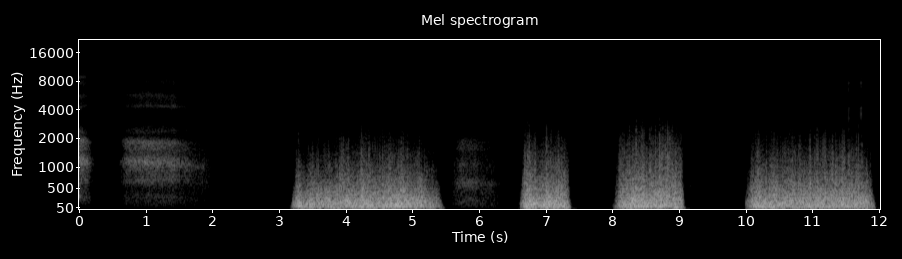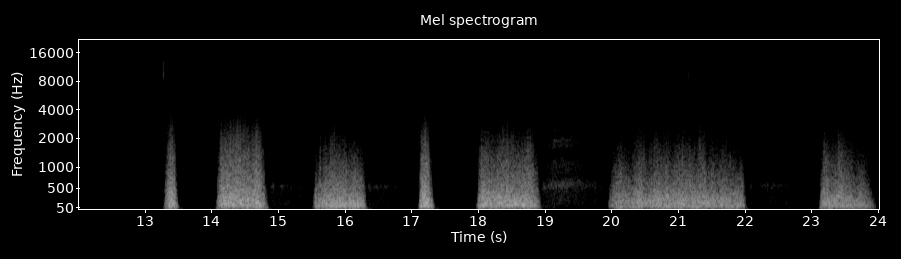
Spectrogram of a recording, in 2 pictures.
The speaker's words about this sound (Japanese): 左耳を温めるように優しく吐息を繰り込みますね。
